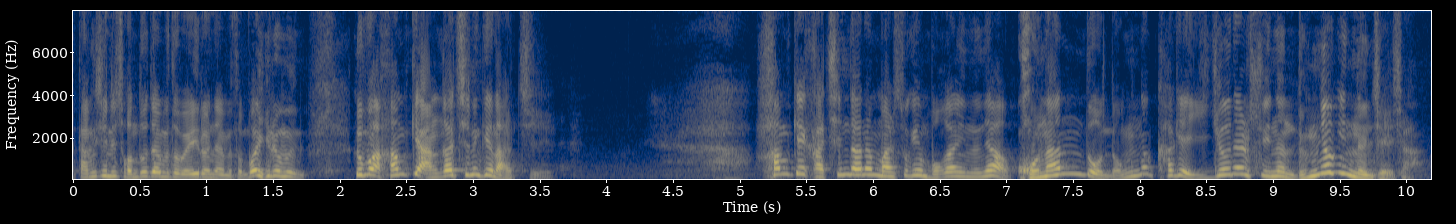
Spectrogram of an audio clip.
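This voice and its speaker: A man preaching a sermon as pastor, in a lively conversational manner full of rhetorical questions. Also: high voice. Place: church sanctuary.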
